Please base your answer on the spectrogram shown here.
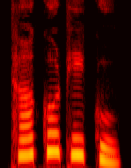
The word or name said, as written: ಠಾಕುಟೀಕು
